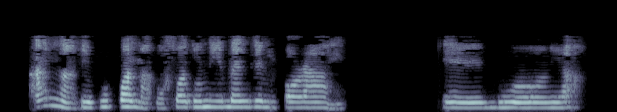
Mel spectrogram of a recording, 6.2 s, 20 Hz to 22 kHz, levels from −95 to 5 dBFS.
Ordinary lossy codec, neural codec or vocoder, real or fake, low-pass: MP3, 24 kbps; codec, 24 kHz, 0.9 kbps, WavTokenizer, medium music audio release; fake; 7.2 kHz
